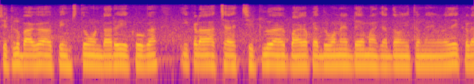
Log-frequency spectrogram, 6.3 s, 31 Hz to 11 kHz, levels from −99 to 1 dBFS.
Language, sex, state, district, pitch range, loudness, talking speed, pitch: Telugu, male, Andhra Pradesh, Chittoor, 115-125 Hz, -17 LUFS, 105 wpm, 120 Hz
